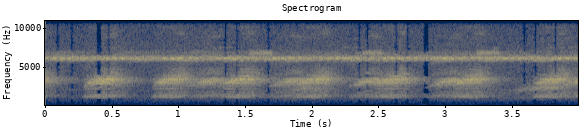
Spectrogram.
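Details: Frogs calling at night in Florida with moonlight; loud, raspy pulsed croaks in quick succession, roughly seven bursts in four seconds, backed by a continuous shrill high tone.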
